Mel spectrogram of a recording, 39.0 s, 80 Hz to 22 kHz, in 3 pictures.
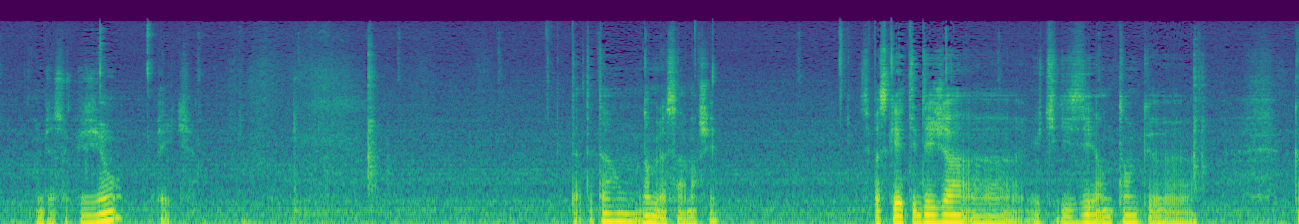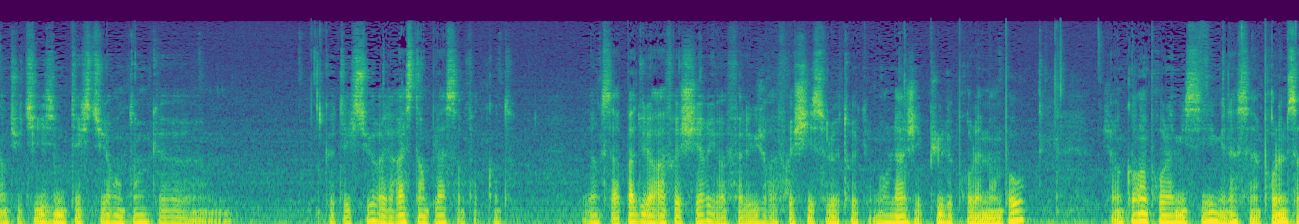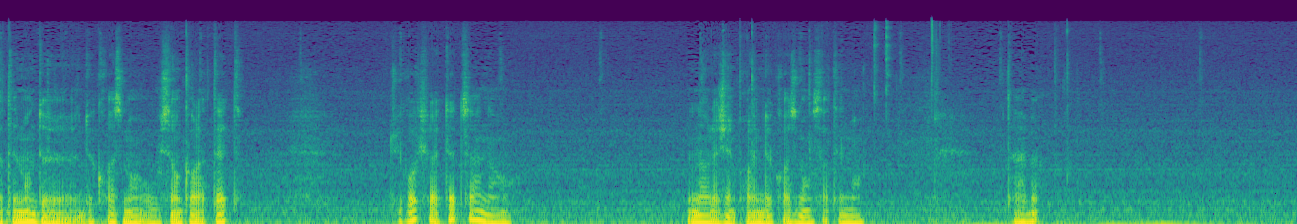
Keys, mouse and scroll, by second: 1.3 click, 22.3 middle click, 24.1-24.6 scroll up 5, 26.2 shift+middle click, 27.0-27.7 scroll up 3, 28.2 middle click, 33.8 shift+middle click, 35.0 right click, 36.1 Tab, 37.0 middle click.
